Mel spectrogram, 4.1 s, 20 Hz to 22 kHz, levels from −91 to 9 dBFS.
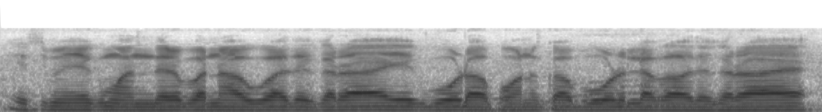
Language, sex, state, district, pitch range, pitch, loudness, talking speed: Hindi, male, Uttar Pradesh, Lalitpur, 115-120 Hz, 115 Hz, -15 LUFS, 250 wpm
